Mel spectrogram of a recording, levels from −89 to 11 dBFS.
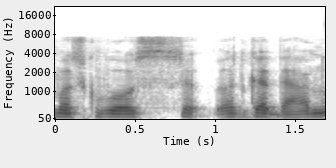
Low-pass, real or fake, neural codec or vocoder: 7.2 kHz; fake; codec, 16 kHz, 4.8 kbps, FACodec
